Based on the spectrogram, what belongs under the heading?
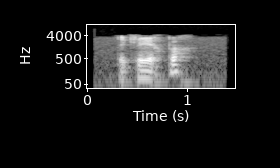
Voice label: "kerper", alsace

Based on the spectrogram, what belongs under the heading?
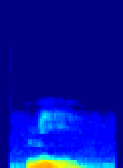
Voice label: "meh", alsace

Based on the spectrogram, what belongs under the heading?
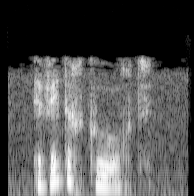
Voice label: "wetterkart", alsace; meteo

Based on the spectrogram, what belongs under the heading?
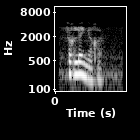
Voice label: "verlangere", alsace

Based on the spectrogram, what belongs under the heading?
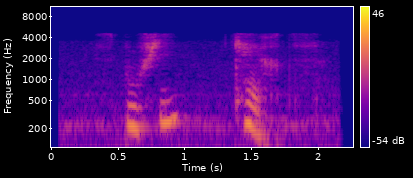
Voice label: "buschi", alsace

